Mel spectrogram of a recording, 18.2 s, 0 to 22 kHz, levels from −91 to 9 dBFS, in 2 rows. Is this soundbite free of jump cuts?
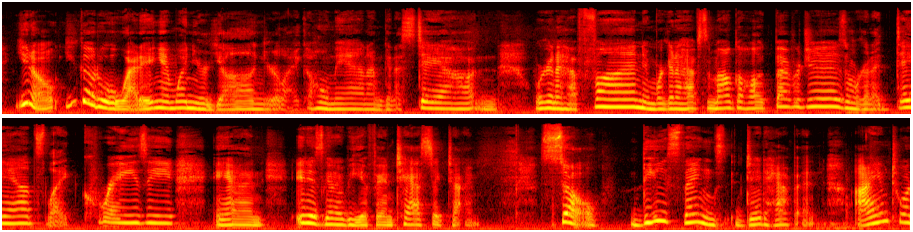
yes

